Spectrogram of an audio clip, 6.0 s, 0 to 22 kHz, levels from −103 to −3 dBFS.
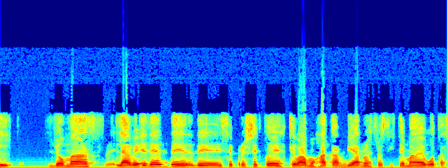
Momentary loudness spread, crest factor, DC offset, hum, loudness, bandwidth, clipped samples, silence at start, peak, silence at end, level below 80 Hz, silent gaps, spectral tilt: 8 LU; 14 dB; under 0.1%; 50 Hz at -35 dBFS; -14 LUFS; 8.2 kHz; under 0.1%; 0 s; 0 dBFS; 0 s; -34 dBFS; none; -4.5 dB/octave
